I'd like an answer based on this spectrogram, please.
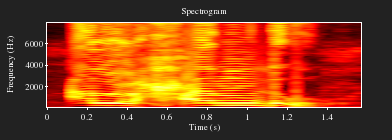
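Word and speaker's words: الحمد: উচ্চারণ ঠিক হয়ে যাবে হা হা গলার মধ্য থেকে উচ্চারণ হবে অনেকেই হা উচ্চারণ করতে পারে না তারা বলে হা এই হা উচ্চারণে যদি ভুল হয়ে যায় তাহলে সূরা ফাতিহার প্রথম আয়াতটি ভুল হয়ে যাবে আলহামদু আলহামদু সকলে একসঙ্গে বলতো হা যদি হার উচ্চারণ আমরা ঠিক করে পড়তে পারি তাহলে সূরা ফাতিহার উচ্চারণও ঠিক হয়ে যাবে আলহামদু আলহামদু আলহামদু আলহামদু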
